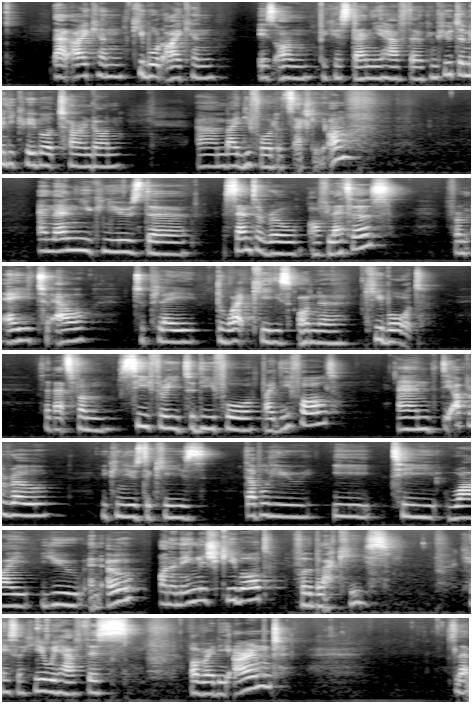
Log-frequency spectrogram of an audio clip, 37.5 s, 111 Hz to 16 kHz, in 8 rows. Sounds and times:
Speech: 0.5s - 6.0s, 6.6s - 8.4s, 9.7s - 18.4s, 19.2s - 32.2s, 32.8s - 35.8s, 37.3s - 37.5s.

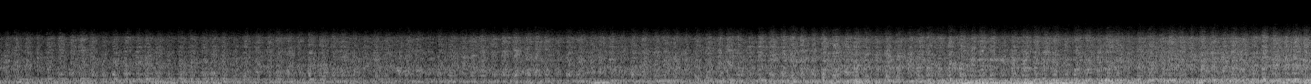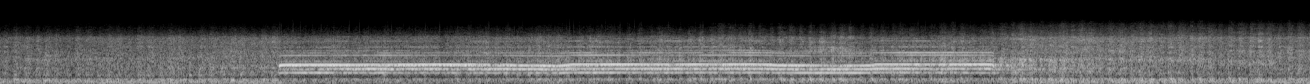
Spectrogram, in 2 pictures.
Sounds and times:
Steam whistle: 15.9s - 23.4s.

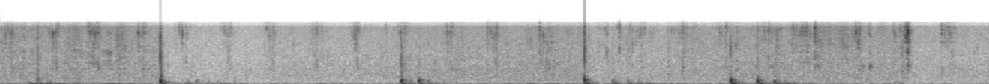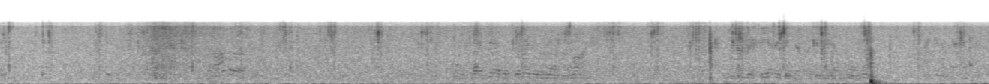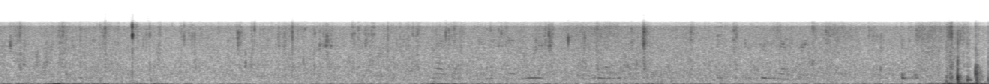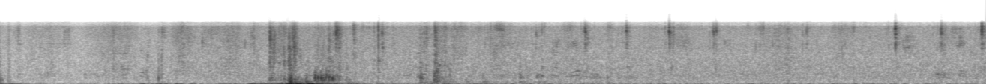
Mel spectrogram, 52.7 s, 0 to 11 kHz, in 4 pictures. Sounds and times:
Speech: 16.0s - 16.5s, 19.2s - 21.1s, 22.9s - 24.8s, 25.5s - 26.5s, 36.5s - 37.3s, 46.7s - 47.9s, 51.6s - 52.6s.

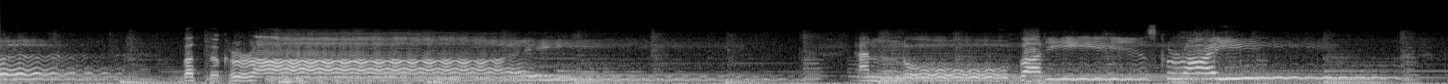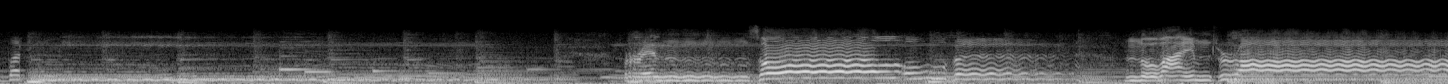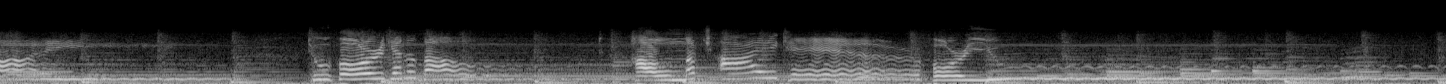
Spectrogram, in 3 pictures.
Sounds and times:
Music: 0.0s - 43.4s.

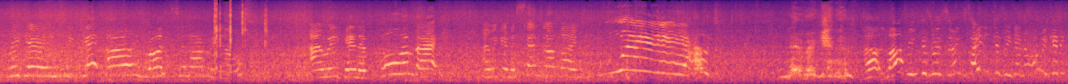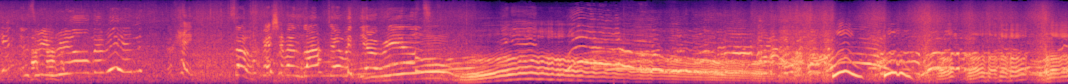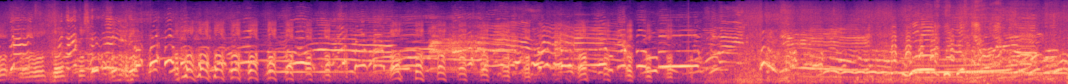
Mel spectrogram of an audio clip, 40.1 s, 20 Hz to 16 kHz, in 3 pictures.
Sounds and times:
Snicker: 24.5s - 35.4s, 37.6s - 40.0s.

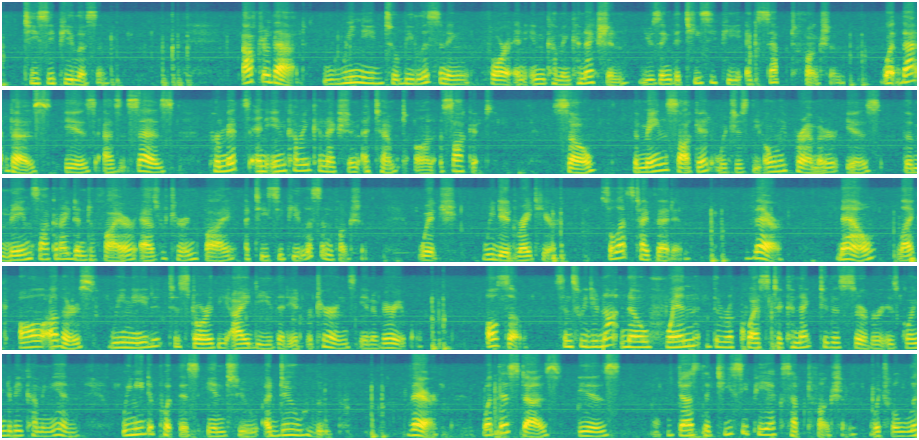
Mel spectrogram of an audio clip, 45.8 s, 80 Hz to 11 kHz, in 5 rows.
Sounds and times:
Narration, monologue: 0.0s - 45.7s.

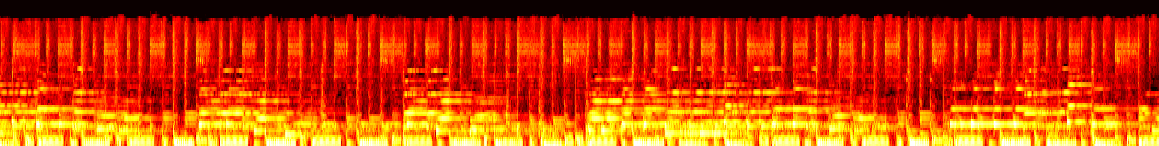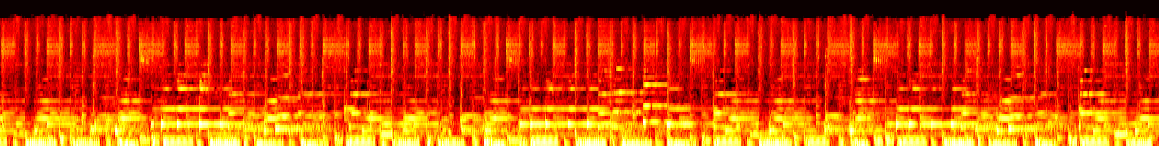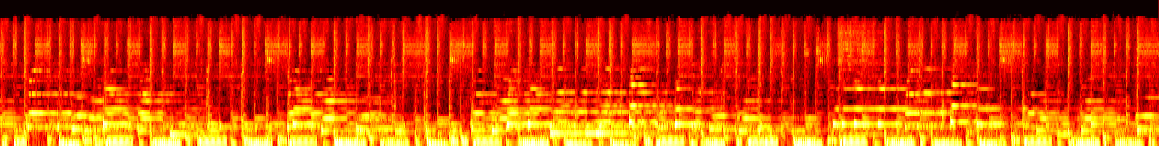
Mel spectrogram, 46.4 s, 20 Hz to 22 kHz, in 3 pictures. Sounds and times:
Musical instrument: 0.0s - 46.3s.

